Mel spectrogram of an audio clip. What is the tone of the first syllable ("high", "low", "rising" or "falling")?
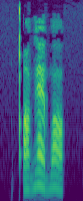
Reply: low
